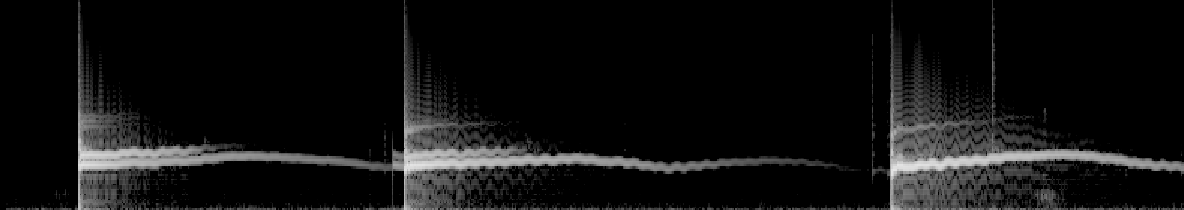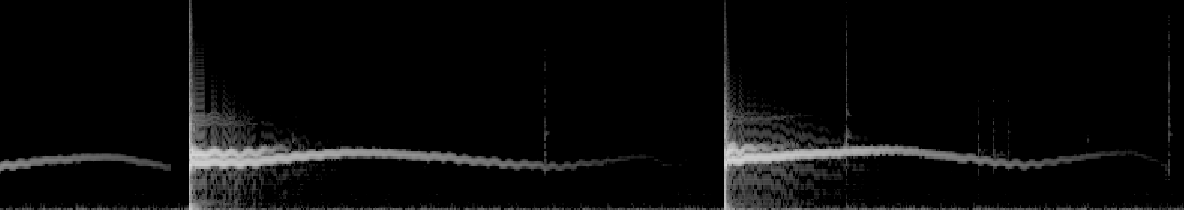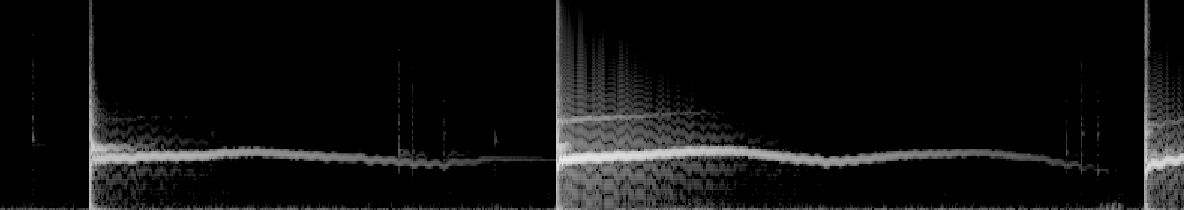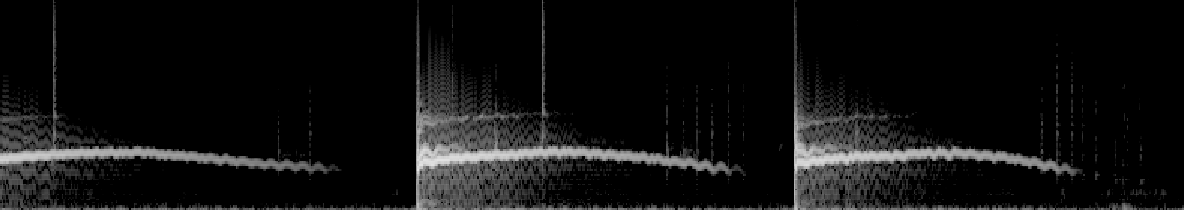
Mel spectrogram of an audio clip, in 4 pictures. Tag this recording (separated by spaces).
Saw Hand not-bowed slow-attack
